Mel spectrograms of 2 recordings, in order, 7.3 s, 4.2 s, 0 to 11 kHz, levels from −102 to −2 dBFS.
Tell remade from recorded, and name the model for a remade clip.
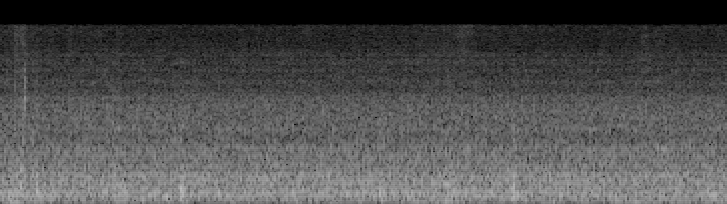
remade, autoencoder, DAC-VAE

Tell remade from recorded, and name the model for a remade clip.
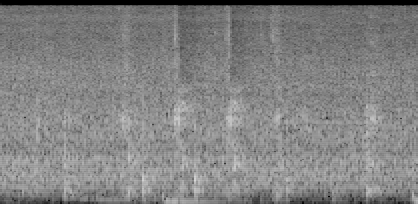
recorded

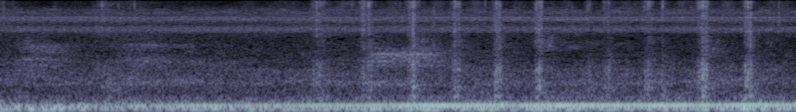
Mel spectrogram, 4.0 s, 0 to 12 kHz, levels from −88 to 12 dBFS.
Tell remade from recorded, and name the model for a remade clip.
recorded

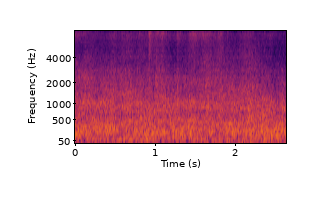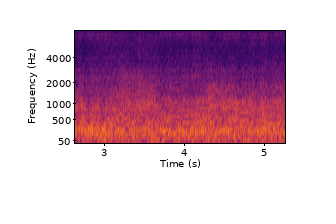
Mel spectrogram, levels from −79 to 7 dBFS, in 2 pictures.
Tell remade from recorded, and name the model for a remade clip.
remade, autoencoder, DAC-VAE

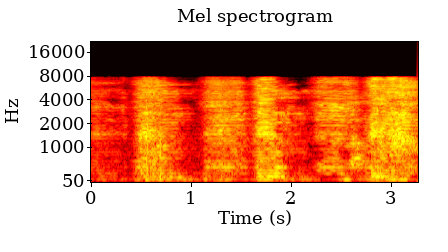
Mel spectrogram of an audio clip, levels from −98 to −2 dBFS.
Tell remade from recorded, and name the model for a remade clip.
remade, vocoder, HiFi-GAN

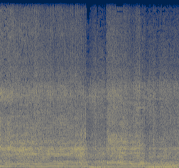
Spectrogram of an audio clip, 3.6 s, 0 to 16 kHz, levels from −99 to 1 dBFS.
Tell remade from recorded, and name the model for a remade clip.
remade, codec, SNAC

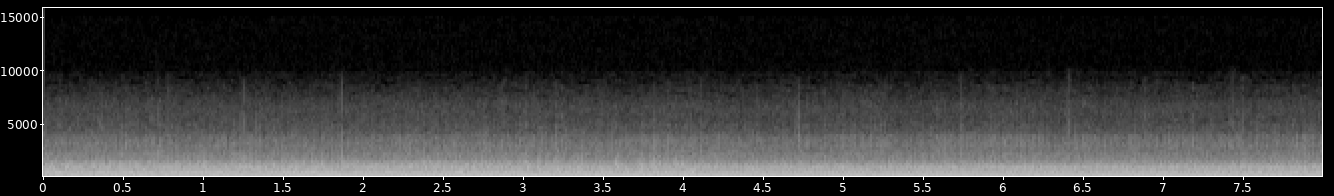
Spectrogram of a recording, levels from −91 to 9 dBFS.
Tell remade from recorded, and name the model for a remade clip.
recorded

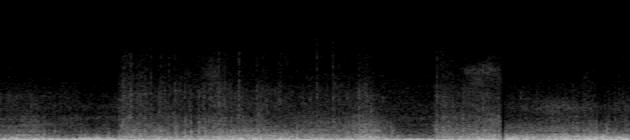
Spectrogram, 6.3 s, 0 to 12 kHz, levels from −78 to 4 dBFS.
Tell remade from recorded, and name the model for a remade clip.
recorded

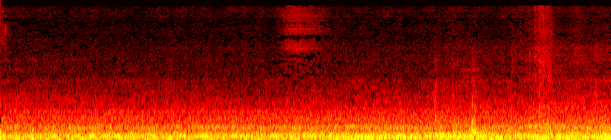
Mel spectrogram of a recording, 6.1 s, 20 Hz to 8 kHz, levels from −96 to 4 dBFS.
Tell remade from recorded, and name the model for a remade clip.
recorded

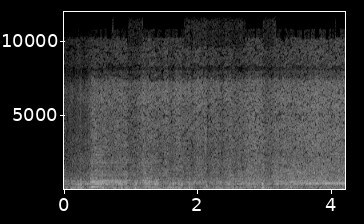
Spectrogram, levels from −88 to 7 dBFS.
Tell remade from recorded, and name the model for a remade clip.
recorded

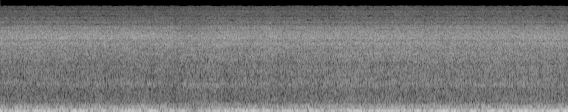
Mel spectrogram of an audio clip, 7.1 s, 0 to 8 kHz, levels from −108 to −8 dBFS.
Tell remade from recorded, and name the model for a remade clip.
recorded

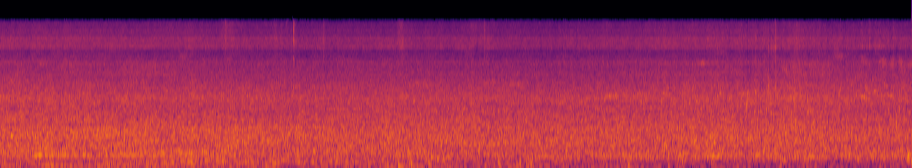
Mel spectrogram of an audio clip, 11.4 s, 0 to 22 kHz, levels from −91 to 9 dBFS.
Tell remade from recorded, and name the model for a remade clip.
remade, autoencoder, DAC-VAE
